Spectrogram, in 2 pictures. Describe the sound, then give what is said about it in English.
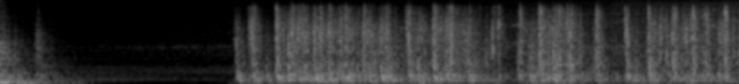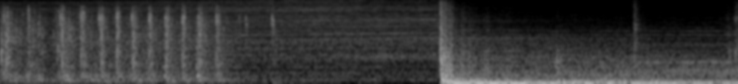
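Frantic, rapid knocking on a door: a dense, fast rattle of sharp raps going on for several seconds, followed by a sudden louder, rumbling burst of noise. “What in the hell are you knocking like that for?”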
